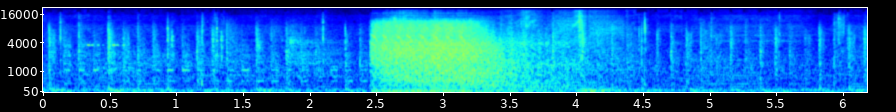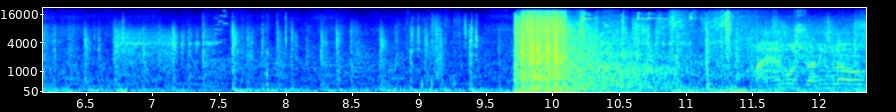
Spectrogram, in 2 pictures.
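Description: Gunfire in XCOM: Enemy Unknown comes as two loud bursts of rattling shots a few seconds apart over a busy game soundscape, with people talking at times.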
